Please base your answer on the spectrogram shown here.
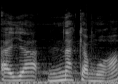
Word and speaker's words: Aya Nakamura: la France alors déjà vous prononcez mal son nom hein c'est Aya Nakamura Aya Nakamura pardon pour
